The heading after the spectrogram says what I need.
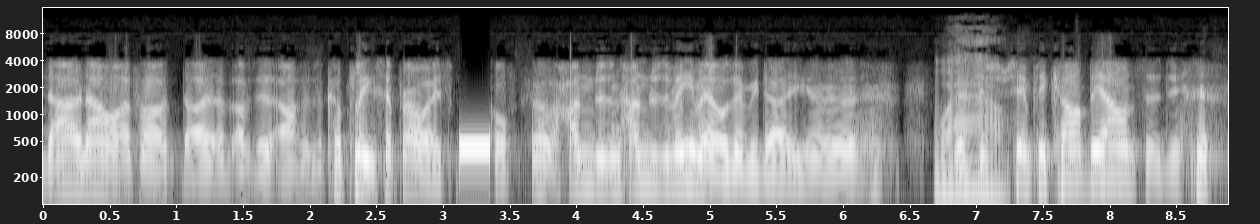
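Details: Adult man with Tourette syndrome and Asperger syndrome, with involuntary vocalizations including "off" and swearing, plus body-movement tics that come in cycles with bad tic days; vocal tics (Tourette syndrome).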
